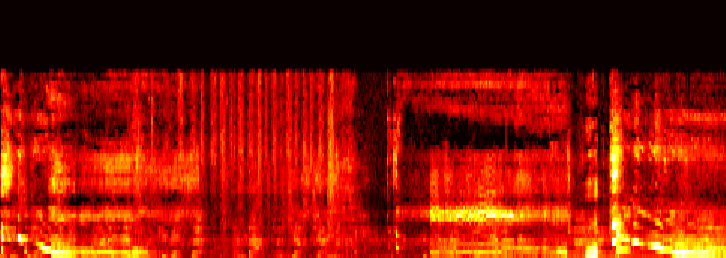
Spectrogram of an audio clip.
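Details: American Staffordshire Terrier at bath time, giving drawn-out whining cries that slide up and down in pitch, some long and wavering, with a person's protesting voice talking over the dog throughout.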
